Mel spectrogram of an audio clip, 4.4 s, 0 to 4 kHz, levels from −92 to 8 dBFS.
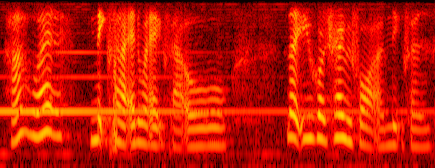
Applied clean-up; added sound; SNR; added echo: none; Wind instrument, woodwind instrument; 10 dB; none.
